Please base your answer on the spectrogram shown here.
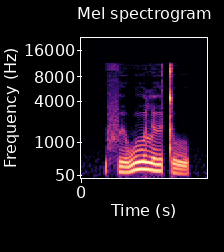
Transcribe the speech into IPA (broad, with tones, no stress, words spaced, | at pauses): fɨ˨ wu˦lɨ˧tu˨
